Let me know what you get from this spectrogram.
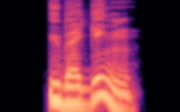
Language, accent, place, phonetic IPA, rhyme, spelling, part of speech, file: German, Germany, Berlin, [ˌyːbɐˈɡɪŋ], -ɪŋ, überging, verb, De-überging.ogg
- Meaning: first/third-person singular preterite of übergehen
